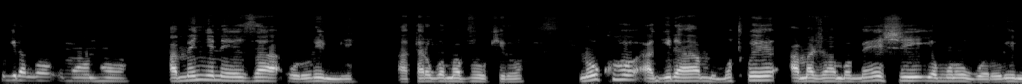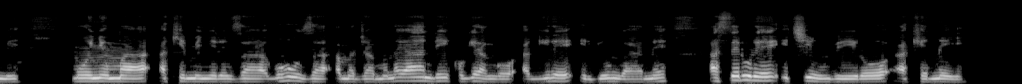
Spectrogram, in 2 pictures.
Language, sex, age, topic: Rundi, male, 36-49, education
